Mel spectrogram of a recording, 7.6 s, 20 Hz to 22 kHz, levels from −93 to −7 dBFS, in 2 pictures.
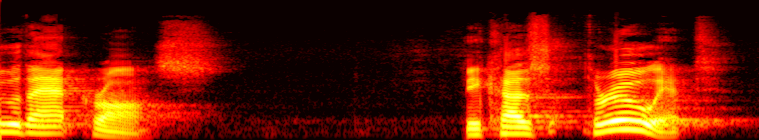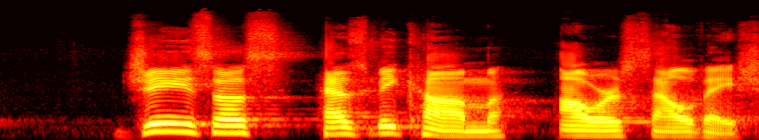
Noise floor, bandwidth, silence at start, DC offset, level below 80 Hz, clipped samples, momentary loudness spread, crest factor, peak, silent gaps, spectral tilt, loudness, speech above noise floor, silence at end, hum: -73 dBFS; 14.5 kHz; 0 s; under 0.1%; -70 dBFS; under 0.1%; 15 LU; 20 dB; 0 dBFS; none; -5 dB/octave; -19 LUFS; 54 dB; 0 s; none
